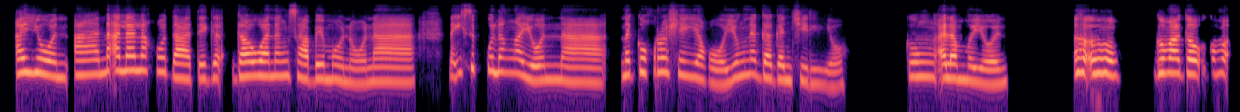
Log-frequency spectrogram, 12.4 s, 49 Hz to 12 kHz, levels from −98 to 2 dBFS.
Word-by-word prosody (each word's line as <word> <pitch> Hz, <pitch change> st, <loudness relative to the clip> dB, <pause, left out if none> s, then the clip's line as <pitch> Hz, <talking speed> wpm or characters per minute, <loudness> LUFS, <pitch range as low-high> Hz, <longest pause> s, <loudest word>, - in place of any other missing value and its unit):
Ayun 325 Hz, -5 st, +2 dB
ah, 310 Hz, +1 st, 0 dB
naalala 380 Hz, +1 st, +3 dB
ko 360 Hz, -1 st, -4 dB
dati 255 Hz, -3 st, +2 dB
ga 265 Hz, 0 st, -4 dB
gawa 290 Hz, +2 st, +4 dB
ng 295 Hz, 0 st, -3 dB
sabi 255 Hz, -3 st, 0 dB
mo 245 Hz, -1 st, -5 dB
'no, 205 Hz, -2 st, -7 dB
na 220 Hz, 0 st, -1 dB, 0.3 s
naisip 340 Hz, +9 st, -5 dB
ko 370 Hz, -, 0 dB
lang 355 Hz, -1 st, -2 dB
ngayon 245 Hz, -4 st, -1 dB
na 220 Hz, -2 st, -1 dB, 0.2 s
nagko-crochet 325 Hz, -1 st, -1 dB
ako 200 Hz, -4 st, -5 dB
'yung 280 Hz, +7 st, -5 dB
naggagantsilyo, 230 Hz, -, -4 dB, 0.6 s
kung 285 Hz, -1 st, -3 dB
alam 260 Hz, -1 st, +5 dB
mo 230 Hz, -, -3 dB
'yun. 205 Hz, 0 st, -3 dB, 0.7 s
Oo, 325 Hz, -3 st, +4 dB, 0.4 s
gumagaw 335 Hz, -2 st, +6 dB
guma 330 Hz, 0 st, -3 dB
280 Hz, 135 wpm, -22 LUFS, 235-325 Hz, 0.7 s, gumagaw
